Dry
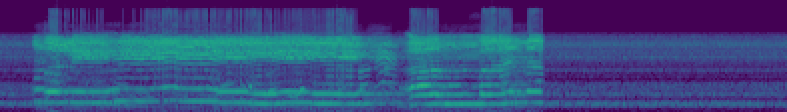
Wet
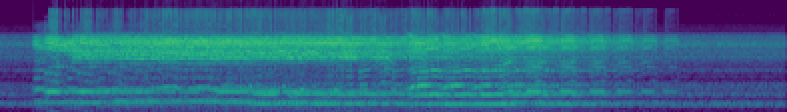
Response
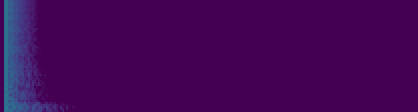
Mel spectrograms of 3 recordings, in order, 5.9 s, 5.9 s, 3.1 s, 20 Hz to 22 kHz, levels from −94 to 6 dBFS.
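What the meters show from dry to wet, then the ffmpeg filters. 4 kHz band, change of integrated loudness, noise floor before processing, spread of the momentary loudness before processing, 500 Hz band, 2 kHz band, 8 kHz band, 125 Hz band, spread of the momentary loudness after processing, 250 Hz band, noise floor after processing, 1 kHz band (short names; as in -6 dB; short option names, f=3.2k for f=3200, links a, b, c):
+9.0 dB, +8.5 dB, -56 dBFS, 5 LU, +2.5 dB, +6.0 dB, +11.0 dB, n/a, 11 LU, +2.0 dB, -48 dBFS, +3.0 dB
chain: -af "highshelf=f=3.6k:g=12,aecho=1:1:250|475|677.5|859.8|1024:0.631|0.398|0.251|0.158|0.1"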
